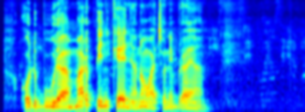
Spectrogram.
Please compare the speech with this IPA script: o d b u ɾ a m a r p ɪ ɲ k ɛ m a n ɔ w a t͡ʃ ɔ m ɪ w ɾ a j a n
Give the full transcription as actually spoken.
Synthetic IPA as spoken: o d b u ɾ a m a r p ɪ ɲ k ɛ ɲ a n ɔ w a t͡ʃ ɔ n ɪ b ɾ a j a n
